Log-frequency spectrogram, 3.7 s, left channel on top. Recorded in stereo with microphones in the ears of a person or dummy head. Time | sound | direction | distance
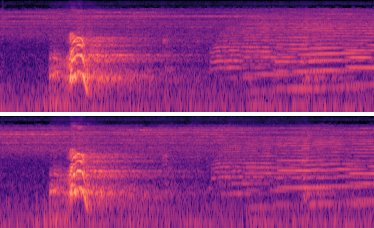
0.5 | a dog barking | 10° left (ahead or behind) | 0.9 m
2.1 | a trumpet | 60° left (ahead or behind) | 8 m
